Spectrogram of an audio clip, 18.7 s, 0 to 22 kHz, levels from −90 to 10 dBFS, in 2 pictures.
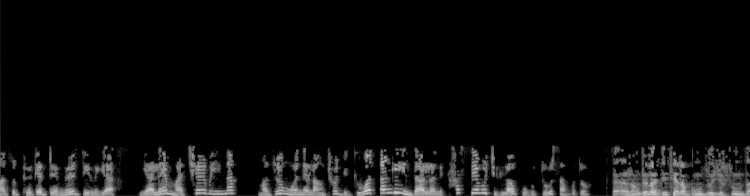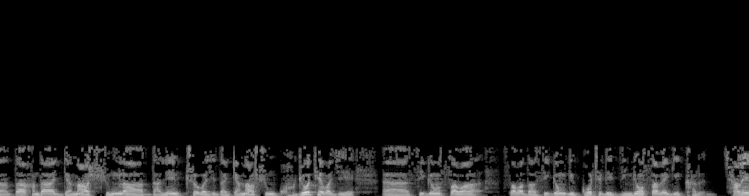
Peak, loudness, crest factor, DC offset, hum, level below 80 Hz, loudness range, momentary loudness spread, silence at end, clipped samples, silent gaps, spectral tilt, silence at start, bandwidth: -2 dBFS; -22 LUFS; 20 dB; under 0.1%; none; -54 dBFS; 2 LU; 11 LU; 0 s; under 0.1%; none; -4.5 dB/octave; 0 s; 6 kHz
